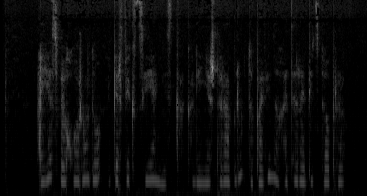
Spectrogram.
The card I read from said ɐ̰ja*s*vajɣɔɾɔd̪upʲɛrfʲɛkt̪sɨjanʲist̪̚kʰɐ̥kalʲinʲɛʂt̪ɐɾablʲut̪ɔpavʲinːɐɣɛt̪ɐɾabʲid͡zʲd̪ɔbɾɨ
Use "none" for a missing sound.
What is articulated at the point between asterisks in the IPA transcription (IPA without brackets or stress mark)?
s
